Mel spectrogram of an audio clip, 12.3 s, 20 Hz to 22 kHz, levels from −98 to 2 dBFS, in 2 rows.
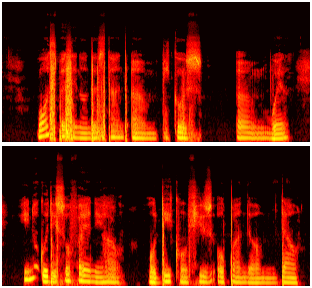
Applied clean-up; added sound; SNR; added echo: none; none; none; none.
